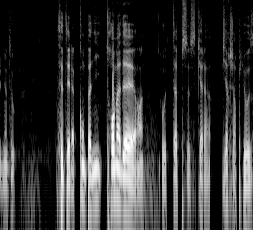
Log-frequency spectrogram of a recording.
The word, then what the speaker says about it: Trauma d'Ère: Tromadaire, ça s'écrit, on rappelle, Traumadere. Voilà, et pas dromadaire, mais Tromadaire. Voilà, donc suivez cette compagnie de près.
